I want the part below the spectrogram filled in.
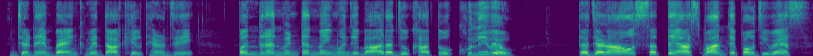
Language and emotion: Sindhi, happy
